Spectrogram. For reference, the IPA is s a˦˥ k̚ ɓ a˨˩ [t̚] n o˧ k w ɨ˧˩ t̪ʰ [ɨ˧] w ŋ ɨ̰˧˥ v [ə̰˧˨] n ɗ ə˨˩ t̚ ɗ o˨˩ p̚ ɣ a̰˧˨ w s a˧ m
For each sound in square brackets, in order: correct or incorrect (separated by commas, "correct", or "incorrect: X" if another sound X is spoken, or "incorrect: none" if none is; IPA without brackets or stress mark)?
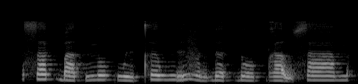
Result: correct, incorrect: ə˧, correct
